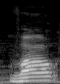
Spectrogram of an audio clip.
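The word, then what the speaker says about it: וו: Hey, vow is van.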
